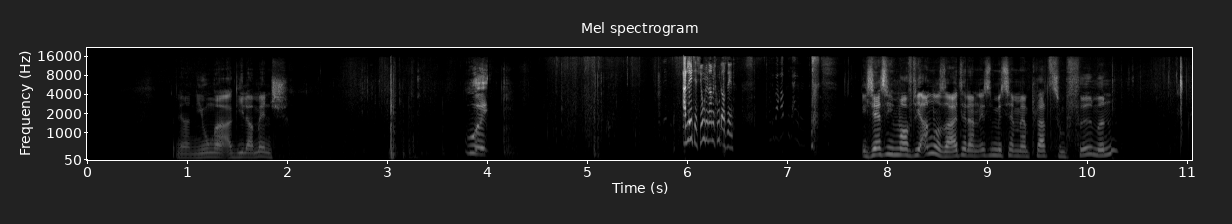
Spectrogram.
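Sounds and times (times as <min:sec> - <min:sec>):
loud wavering vocal exclamation: 0:05.8 - 0:07.2.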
